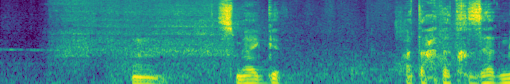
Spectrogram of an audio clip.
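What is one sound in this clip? A middle-aged man answers in a calm, low voice.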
